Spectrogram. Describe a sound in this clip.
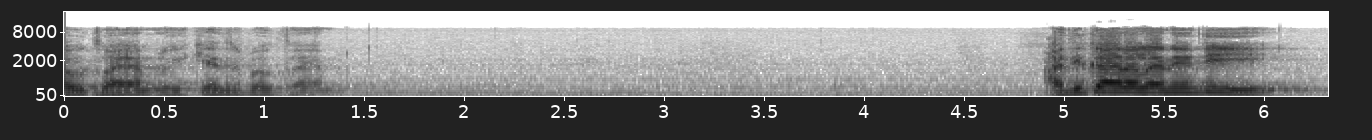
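An older man speaks firmly into a microphone, pausing between phrases.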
